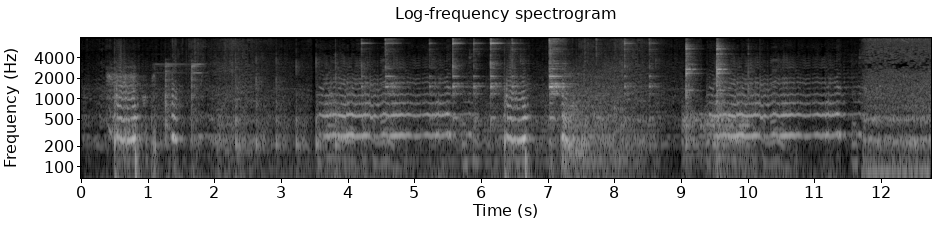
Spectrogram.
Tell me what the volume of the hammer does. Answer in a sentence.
The volume of the hammer goes up.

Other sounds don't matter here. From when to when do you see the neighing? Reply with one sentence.
You can hear the neighing from 0.3 to 1.1 s and from 7.2 to 8.2 s.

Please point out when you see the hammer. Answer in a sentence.
The hammer can be heard from 1.1 to 10.1 s.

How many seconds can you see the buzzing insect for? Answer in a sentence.
You can hear the buzzing insect for 13 seconds altogether.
